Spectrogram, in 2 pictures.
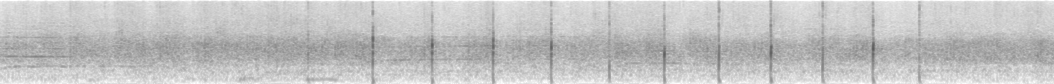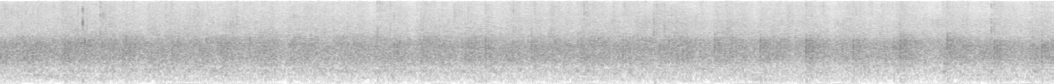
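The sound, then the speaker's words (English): A crowd at a school gathering applauds former students of the school, a steady dense wash of many hands clapping at an even level, with a few sharper individual claps standing out early on before the applause carries on unbroken. “All right, so to all of you, they're clapping for you because we're really glad you were here.”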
